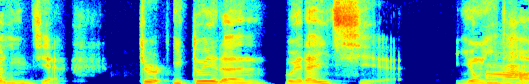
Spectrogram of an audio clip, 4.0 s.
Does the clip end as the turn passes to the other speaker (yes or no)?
no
